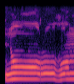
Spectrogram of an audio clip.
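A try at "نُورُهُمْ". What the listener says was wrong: jangan nuruhum tapi nuruhum hum kurang sempurna humnya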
